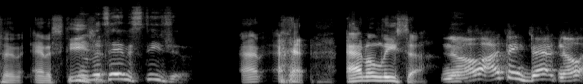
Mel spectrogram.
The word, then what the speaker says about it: Analisa: you guys know what Analisa is not an not not anal e no Analisa a n a l i let me let me spell it for you a n a l i s a like Analisa uh Anala I don't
